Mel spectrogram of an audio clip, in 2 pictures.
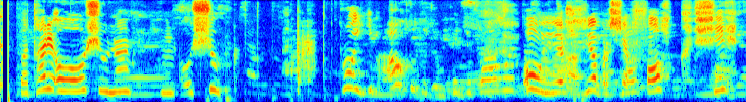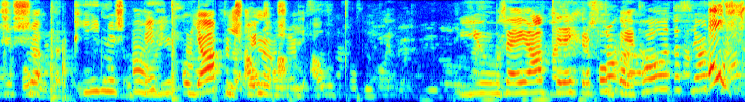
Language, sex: Icelandic, other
